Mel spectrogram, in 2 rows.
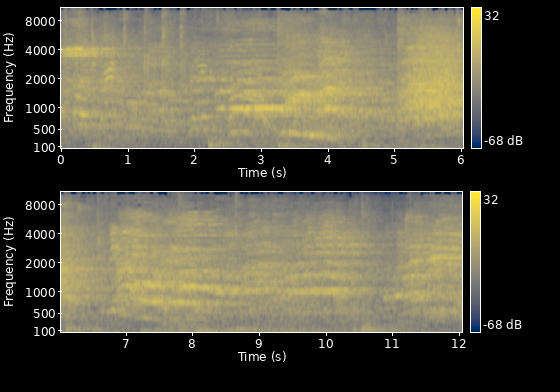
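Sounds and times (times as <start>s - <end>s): people calling out and chattering: 0.0s - 12.0s.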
